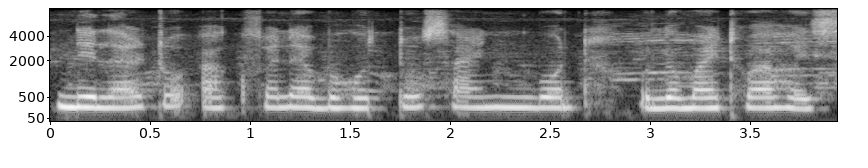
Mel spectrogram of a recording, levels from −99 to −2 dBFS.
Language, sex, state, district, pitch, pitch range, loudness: Assamese, female, Assam, Sonitpur, 250 Hz, 240-260 Hz, -16 LUFS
